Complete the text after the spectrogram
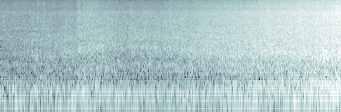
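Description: Ocean waves crash against rocks and wash back, growing louder.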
